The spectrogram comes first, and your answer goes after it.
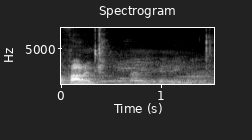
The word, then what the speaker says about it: Farage: But he's actually said he doesn't mind whether it's Farage or Farage.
